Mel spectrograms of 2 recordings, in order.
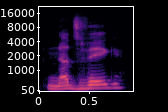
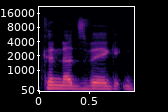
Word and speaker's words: Knudzvig: Sorry, I thought it was just Nudzvig at first, and then when I asked him how to pronounce his name, he was like, "Yeah, it's weird. You do pronounce the K."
